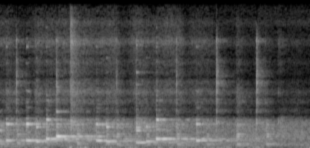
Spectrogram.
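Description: A phone ringtone goes off during an online class, playing a bright, repeating electronic melody of short stepped notes at moderate volume over faint background noise. No speech.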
